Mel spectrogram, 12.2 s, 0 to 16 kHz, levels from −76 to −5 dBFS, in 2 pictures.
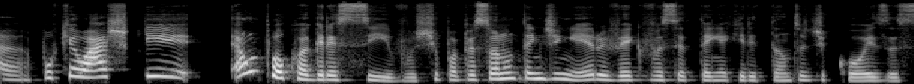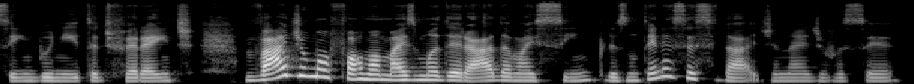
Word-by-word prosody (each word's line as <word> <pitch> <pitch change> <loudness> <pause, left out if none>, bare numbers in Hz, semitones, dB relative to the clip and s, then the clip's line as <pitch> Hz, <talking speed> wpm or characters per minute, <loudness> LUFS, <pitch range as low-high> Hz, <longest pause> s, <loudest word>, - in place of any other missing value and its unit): É. 200 -3 -4
Porque 275 +5 -1
eu 320 - +7
acho 320 +2 +6
que 340 -7 +1 0.2
é - - +5
um 290 - +4
pouco 270 -5 +6
agressivo. 185 -7 -1
Tipo, 190 +6 -5
a - - -10
pessoa 200 +4 +1
não 250 +2 +3
tem 245 -1 +2
dinheiro 205 -4 0
e 195 - 0
vê 180 0 -1
que 180 - -16
você 180 -1 -4
tem 170 -1 -4
aquele 170 0 -6
tanto 165 +2 -7
de 185 +2 -9
coisa, 155 -2 -3
assim, 150 0 -8
bonita, 150 0 -6
diferente. 145 0 -5 0.3
Vá 195 - +7
de 375 -1 0
uma 335 -3 +2
forma 225 -7 +3
mais 185 -1 +1
moderada, 165 -4 +1
mais 155 -1 -5
simples, 155 +1 -8
não 155 - -8
tem 235 - -2
necessidade, 215 - -5
né, 145 0 -10
de 145 0 -15
você 145 0 -12
180 Hz, 200 wpm, -22 LUFS, 155-225 Hz, 0.3 s, eu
